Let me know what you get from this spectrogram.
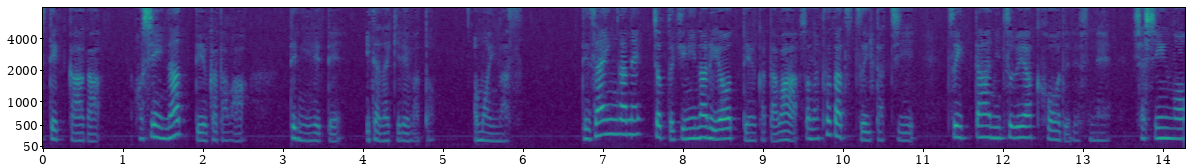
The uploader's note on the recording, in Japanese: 自宅でスマホによる収録のため様々な騒音が収録されています、ご了承ください。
